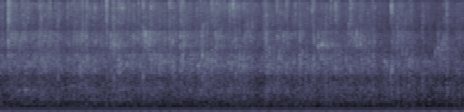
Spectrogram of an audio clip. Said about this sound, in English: yeah, you can clap if you want to.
